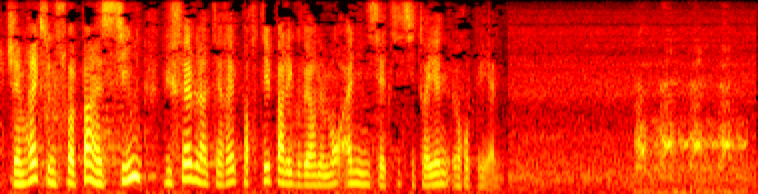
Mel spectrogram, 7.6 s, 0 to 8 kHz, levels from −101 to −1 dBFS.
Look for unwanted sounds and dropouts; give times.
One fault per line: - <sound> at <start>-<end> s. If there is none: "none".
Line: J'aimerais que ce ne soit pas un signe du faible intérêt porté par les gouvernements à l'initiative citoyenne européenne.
- bark at 6.3-7.5 s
